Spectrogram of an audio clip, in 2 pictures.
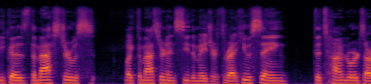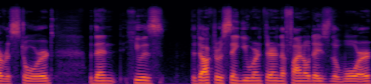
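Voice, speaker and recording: On a very clean recording with a silent background, a man talks fairly quickly at a medium pitch, the sound dry and close with no echo. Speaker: YouTuber reviewing TV episodes. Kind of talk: casual review monologue. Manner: fast; animated.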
